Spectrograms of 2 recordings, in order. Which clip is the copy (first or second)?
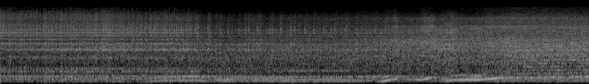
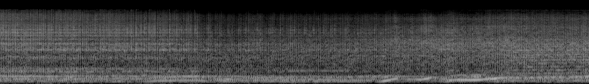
second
